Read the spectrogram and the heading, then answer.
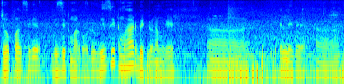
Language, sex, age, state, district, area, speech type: Kannada, male, 45-60, Karnataka, Udupi, rural, spontaneous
